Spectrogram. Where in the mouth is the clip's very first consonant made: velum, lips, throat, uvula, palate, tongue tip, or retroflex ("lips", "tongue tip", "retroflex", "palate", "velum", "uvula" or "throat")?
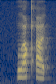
uvula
